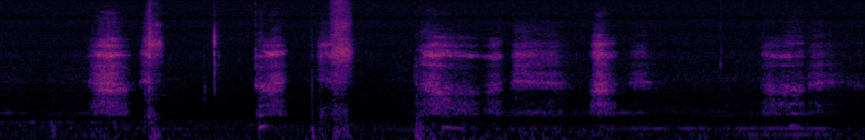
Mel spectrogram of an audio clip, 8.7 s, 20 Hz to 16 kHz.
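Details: Adult sneezing fit after holding back a sneeze for about 15 minutes with intense tickling and shaking: run of breathy gasps, then several bursts of sneezing in quick succession.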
